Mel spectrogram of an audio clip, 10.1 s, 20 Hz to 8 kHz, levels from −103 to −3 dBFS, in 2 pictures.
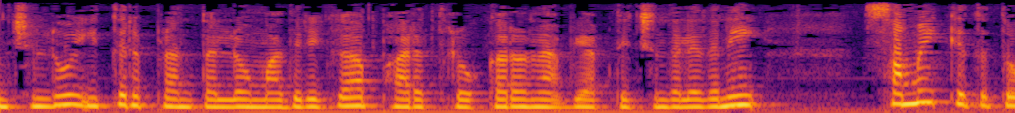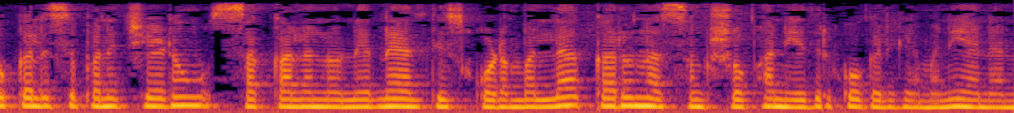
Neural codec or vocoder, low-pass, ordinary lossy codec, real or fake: none; 7.2 kHz; none; real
